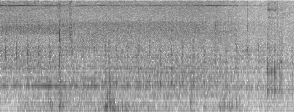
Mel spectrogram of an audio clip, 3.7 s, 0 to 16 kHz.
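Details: 1999 Jaguar XJ8 V8 at 122k miles: loud, irregular, heavy bottom-end knocks over a rough idle. Owner suspects a spun rod bearing caused by low oil from a valve cover leak and oil consumption.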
